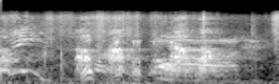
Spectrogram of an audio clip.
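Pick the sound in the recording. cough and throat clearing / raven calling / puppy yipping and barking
puppy yipping and barking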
